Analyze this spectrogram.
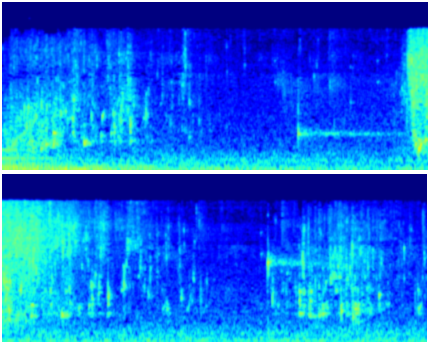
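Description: Water dripping and splashing as a metal bathhouse bowl is dipped into a marble basin and poured over the body, with a stronger pour of water about four seconds in.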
